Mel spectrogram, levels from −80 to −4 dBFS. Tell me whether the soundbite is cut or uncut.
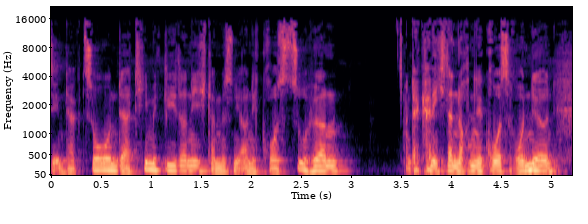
cut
